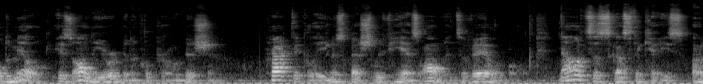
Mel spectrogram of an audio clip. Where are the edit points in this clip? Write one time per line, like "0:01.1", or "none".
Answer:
0:03.3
